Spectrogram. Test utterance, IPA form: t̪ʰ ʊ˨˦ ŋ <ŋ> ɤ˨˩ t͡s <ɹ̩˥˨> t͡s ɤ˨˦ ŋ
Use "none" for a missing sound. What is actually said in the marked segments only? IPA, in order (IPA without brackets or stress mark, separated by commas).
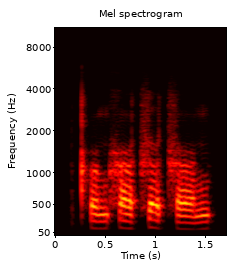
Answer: x, ɹ̩˥˨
